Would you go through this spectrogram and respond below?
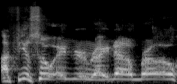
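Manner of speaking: very high, pumped-up, roided-out bro voice. Imitating the main guy of a ghost show: Zak Bagans impression. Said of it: "the main guy, Zach Baggins, is, like, completely roided out, and he'll, like, he'll be like".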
